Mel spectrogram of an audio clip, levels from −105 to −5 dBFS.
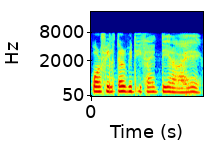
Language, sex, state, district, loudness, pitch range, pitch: Hindi, female, Arunachal Pradesh, Papum Pare, -16 LUFS, 210-230 Hz, 220 Hz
